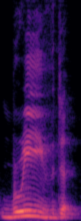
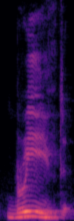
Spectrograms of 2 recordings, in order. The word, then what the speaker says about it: breathed: Well, the last sound is the, because the word is breathe, breathe. So the last sound is the, and the is voiced, so it's pronounced d. So breathed, breathed.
